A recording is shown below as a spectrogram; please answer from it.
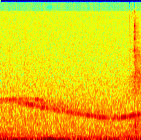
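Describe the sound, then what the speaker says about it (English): Distant ambulance siren wailing in a slow, falling sweep, faint but steady against a low background hum, with no voices. "Ambulance."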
